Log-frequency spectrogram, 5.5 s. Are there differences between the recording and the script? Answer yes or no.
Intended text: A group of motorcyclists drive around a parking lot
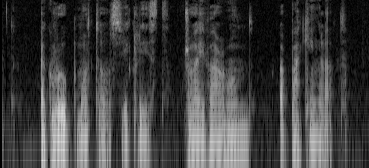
yes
